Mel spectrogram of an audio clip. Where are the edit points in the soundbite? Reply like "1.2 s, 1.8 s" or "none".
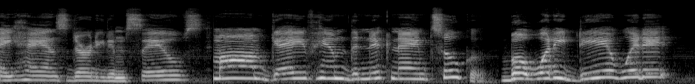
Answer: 2.2 s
